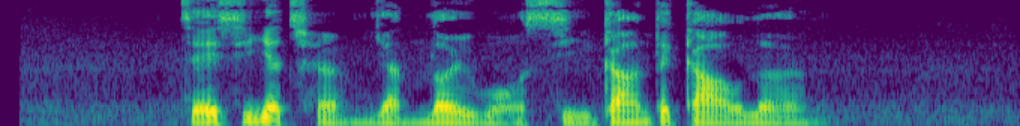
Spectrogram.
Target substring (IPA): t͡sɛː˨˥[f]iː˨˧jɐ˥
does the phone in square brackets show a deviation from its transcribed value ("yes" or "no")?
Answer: yes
